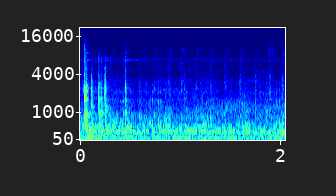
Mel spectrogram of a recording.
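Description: Boat motor idling steadily, with a few sharp clicks at the very start.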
